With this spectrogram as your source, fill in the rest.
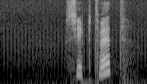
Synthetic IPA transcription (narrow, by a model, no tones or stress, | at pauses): ʃɪpt̪ʰʋɛt̪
